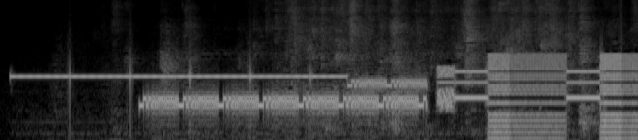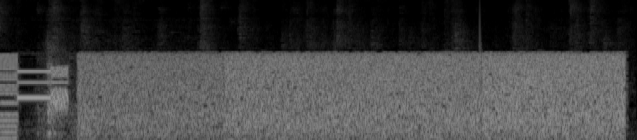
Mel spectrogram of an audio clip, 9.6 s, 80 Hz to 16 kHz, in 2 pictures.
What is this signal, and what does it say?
Dial-up modem handshake (V.34 or later), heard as a whistle, warbles, then hiss, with the noise of a restroom.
